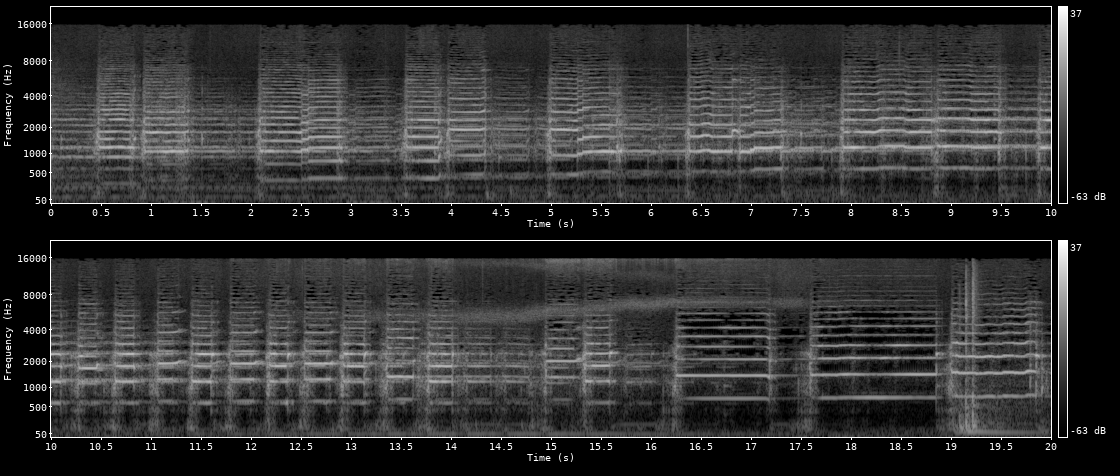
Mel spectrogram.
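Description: Electric guitar solo with effects, played from a vinyl record: a long run of quick picked notes, settling near the end into a few long held notes.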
